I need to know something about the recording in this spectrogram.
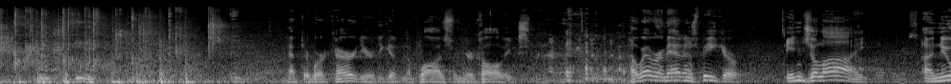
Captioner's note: applause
